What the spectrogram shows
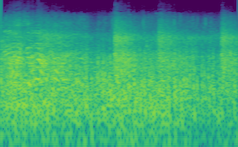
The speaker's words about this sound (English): horses are stampeding. They're coming out this way through the pass.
